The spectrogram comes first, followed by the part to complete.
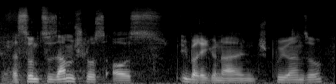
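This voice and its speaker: Relaxed slangy man outdoors. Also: lowish voice, a little fast. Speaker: graffiti artist guest. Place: outdoors under a bridge. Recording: outdoor noise behind.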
